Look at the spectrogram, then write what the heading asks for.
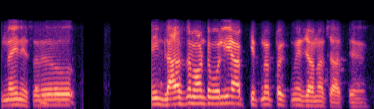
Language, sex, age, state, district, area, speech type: Hindi, male, 30-45, Bihar, Darbhanga, rural, conversation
